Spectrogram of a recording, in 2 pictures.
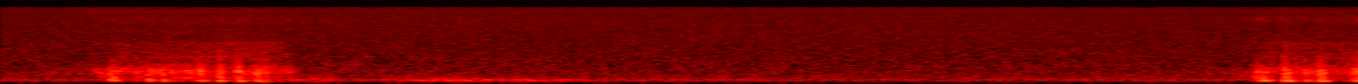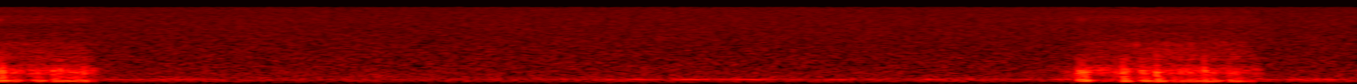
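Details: Cavalier King Charles Spaniel dog: three rough, rattling snores about six seconds apart in a quiet room, roughly ten breaths a minute; ordinary snoring.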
